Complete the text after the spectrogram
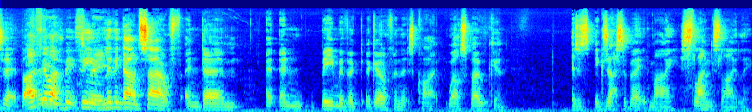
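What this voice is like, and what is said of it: Northern English accent. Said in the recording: “How northern do you think I sound? ... Very. ... You do sound northern.”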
